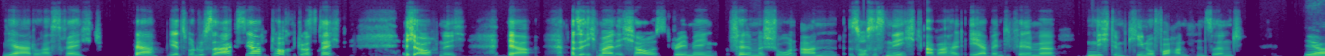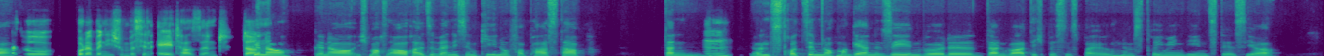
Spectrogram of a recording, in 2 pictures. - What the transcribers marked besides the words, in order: joyful: "wo du es sagst, ja, doch, du hast recht"
- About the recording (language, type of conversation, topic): German, unstructured, Glaubst du, dass Streaming-Dienste die Filmkunst kaputtmachen?
- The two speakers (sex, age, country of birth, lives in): female, 25-29, Germany, Germany; female, 55-59, Germany, United States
